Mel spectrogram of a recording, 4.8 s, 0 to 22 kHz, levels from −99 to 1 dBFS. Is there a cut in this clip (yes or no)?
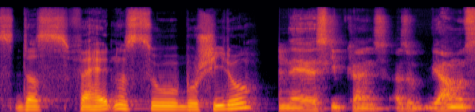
yes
